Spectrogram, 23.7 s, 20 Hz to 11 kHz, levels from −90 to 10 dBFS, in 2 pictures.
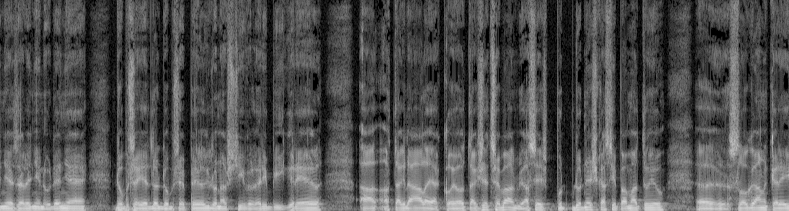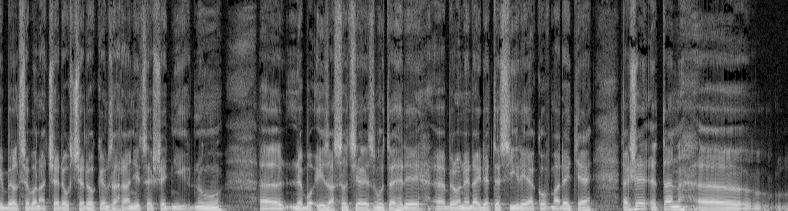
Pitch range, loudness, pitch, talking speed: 90-105 Hz, -11 LUFS, 95 Hz, 130 wpm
